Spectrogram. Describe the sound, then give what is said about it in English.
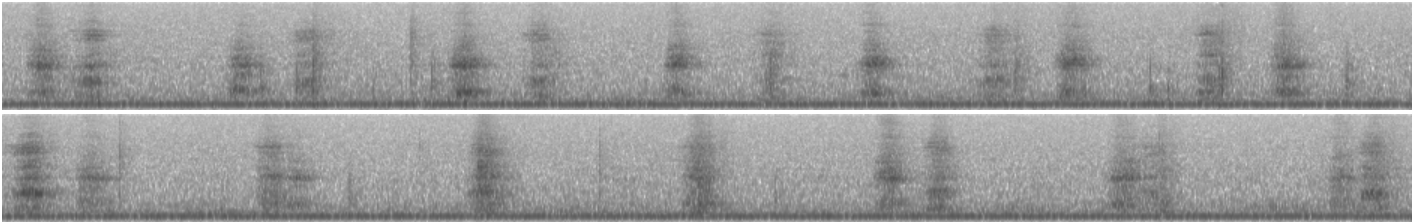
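Sharp breaths forced out during a breathing exercise, repeated in a steady rhythm many times, each a short breathy burst over a constant low hum, with no talking. “sure you let out a little breath on every turn. So here we go. Doesn't matter, by the way, if you want to let that breath in or, or out rather through the nose or through the mouth.”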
